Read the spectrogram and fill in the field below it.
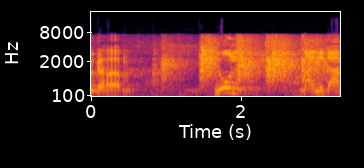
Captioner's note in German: Beifall bei der SPD und der FDP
